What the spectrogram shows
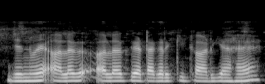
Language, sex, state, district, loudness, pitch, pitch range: Hindi, female, Punjab, Kapurthala, -15 LUFS, 165 Hz, 160-175 Hz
